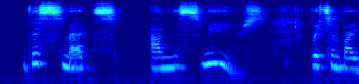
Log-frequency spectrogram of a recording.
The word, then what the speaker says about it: Smed: why is he called smed what does smed rhyme with did you guess it right he's red smed for red so Smo must be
